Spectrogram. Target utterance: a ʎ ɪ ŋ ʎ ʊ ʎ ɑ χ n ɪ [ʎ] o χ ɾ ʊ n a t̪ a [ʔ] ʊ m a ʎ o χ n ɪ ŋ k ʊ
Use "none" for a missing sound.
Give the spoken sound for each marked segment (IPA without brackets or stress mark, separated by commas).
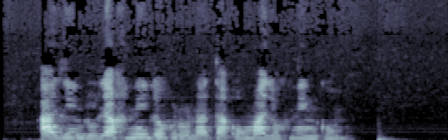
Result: ʎ, ʔ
